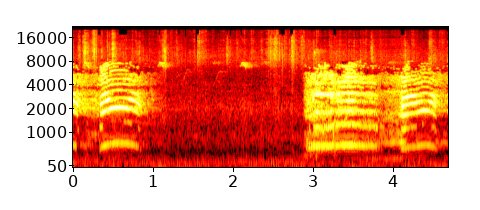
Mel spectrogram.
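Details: Indian peafowl calling: a loud, nasal, wailing note with arched harmonics, a quiet gap of about two seconds, then a long blaring call that runs straight into a shorter, similar cry.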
